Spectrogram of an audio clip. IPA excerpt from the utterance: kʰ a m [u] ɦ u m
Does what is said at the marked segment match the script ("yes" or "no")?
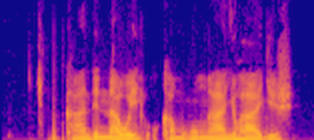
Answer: yes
